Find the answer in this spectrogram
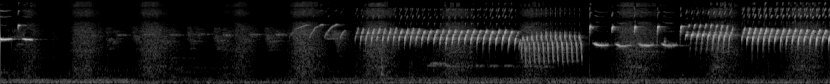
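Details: Canary song meant for tutoring young birds: quiet opening with faint notes, then loud rapid buzzy rolls and trills, a lower rattling phrase and short clipped whistles in the second half.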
